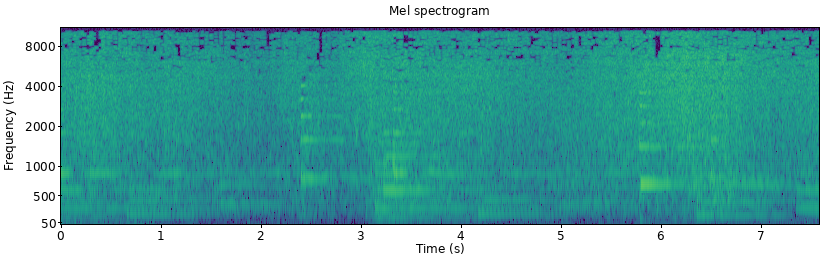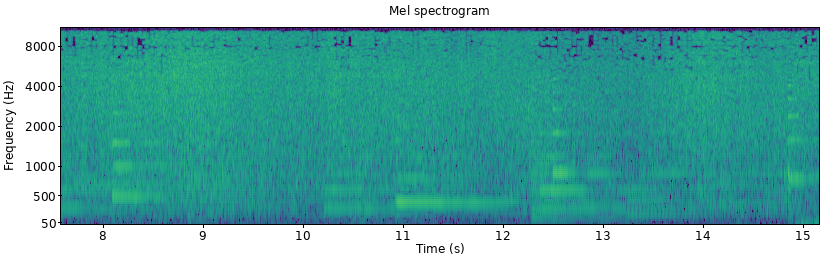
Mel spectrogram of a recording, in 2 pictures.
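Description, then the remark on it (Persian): Waves wash onto a shore in steady, rolling surges every few seconds, a soft hiss beneath sustained, gentle instrumental music with no voices. “آره در کنار ساحل حالا که نشستیم موسیقی خوب داریم”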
